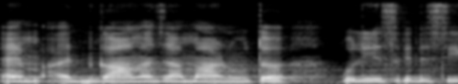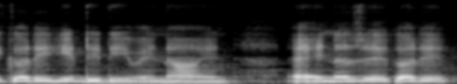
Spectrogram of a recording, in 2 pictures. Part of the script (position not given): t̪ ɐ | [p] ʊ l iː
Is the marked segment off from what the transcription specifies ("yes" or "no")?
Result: no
